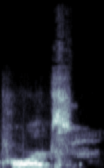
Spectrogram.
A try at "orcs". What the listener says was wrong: I do have orcs, yeah. Yeah, but the P is silent. It's pronounced orc.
